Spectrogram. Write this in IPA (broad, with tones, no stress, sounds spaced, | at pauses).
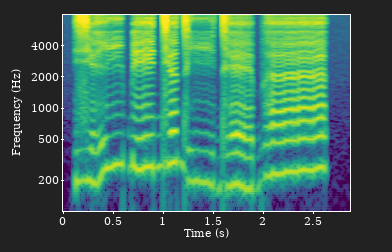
zʲ ɛ˨˩ ɦ iː˦˥ ɓ eː˦˥ dʲ ɜ˦˥ dʱ iː˨˩ dʱ ɛː˨˩ bʱ ɜː˦˥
